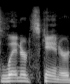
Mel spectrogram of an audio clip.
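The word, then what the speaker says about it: Lynyrd Skynyrd: Pronounced Leonard Skannard.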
